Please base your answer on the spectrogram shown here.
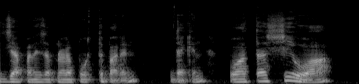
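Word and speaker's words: は: ওয়া পার্টিকেল। তো আপনারা তো বলবেন, এটা তো হা, হিরাগানাতে হা, কিন্তু এটাকে ওয়া কেন বলছি? তো পার্টিকেল হিসেবে যদি আমি এটা ইউজ করি, তাহলে এটার উচ্চারণ হয় ওয়া।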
